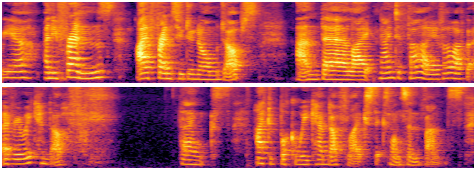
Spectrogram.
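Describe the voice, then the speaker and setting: In a British accent, a woman talks at a fairly low pitch with ordinary pitch variation. She goes at a fairly slow pace. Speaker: beauty vlogger. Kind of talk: casual chat. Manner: loud.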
